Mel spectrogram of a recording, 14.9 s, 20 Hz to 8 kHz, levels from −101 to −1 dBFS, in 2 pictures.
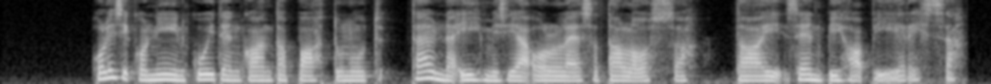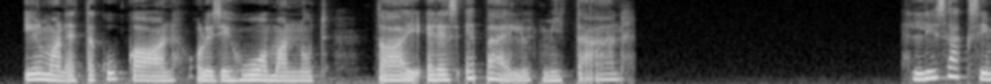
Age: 20-39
